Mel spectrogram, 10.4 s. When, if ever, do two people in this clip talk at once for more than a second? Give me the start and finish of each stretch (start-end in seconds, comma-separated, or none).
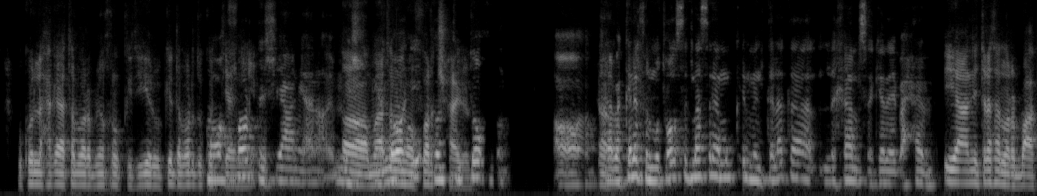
3.4-4.8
